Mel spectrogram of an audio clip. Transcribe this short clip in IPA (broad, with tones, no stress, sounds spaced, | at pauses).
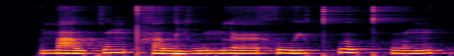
m aː˨ w k ʊ˥ ŋ pʰ ɐ˨˩ w j uː˨ m l œː˨˥ h uː˨˥ j kʷʰ ɐ˥ w kʰ ʊ˨˥ ŋ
